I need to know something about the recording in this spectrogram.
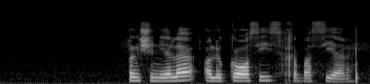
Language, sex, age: Afrikaans, male, 22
